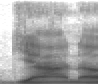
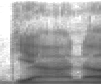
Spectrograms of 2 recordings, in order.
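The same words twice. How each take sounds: The two takes are said the same way.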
